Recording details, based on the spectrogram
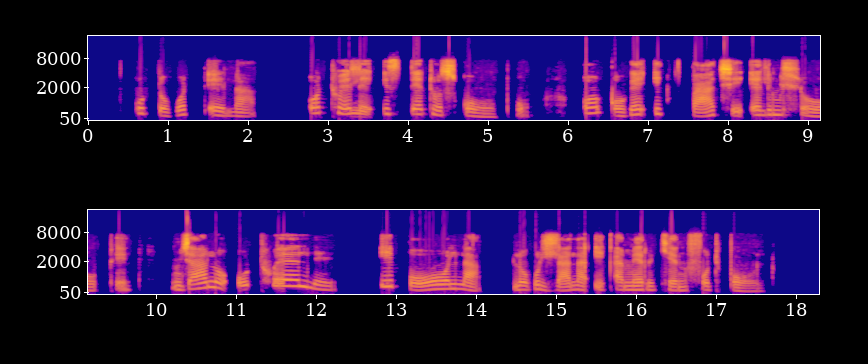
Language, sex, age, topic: North Ndebele, male, 36-49, health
